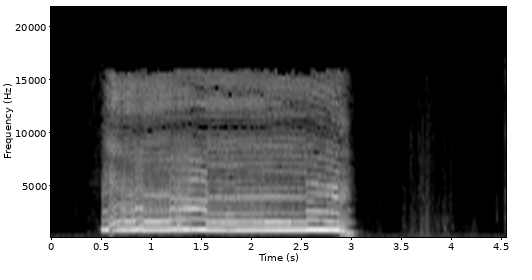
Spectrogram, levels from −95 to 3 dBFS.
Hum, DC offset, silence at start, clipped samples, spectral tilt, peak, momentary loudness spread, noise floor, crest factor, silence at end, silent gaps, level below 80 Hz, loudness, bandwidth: none; under 0.1%; 0.5 s; under 0.1%; 3.5 dB/octave; -8 dBFS; 9 LU; -75 dBFS; 14 dB; 1.55 s; none; -78 dBFS; -20 LUFS; 16 kHz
